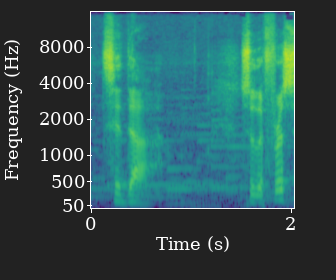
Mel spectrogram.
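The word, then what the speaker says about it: צדקה: And I don't care if you read it Tzedakah, or if you read it a little bit more correctly, Tzedakah. The shva pronounced is always like a grace note, not a quarter note. So that it's not Tzedakah, but it's Tzedakah.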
